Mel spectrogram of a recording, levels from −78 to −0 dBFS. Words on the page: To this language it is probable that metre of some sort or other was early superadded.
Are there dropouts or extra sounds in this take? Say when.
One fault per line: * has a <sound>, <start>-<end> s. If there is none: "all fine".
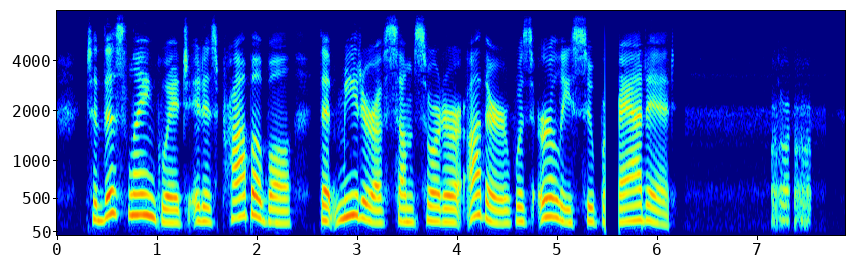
* has a dropout, 5.5-5.6 s
* has a laugh, 7.1-7.5 s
